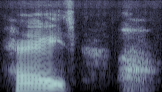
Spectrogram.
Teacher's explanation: your vocal cords do not vibrate when you make this sound. Instead, use a puff of air to produce the sound, like H. Air is coming out, and the same in British and American English. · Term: voiceless or unvoiced sound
